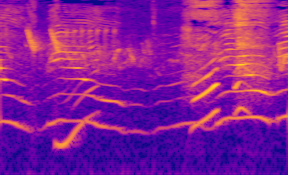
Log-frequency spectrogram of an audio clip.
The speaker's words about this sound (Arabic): ولا تبكي، أرجوك أرجوك يا قطة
